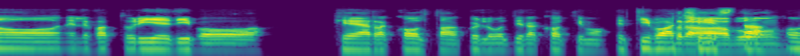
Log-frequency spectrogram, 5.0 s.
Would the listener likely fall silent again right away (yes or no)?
no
